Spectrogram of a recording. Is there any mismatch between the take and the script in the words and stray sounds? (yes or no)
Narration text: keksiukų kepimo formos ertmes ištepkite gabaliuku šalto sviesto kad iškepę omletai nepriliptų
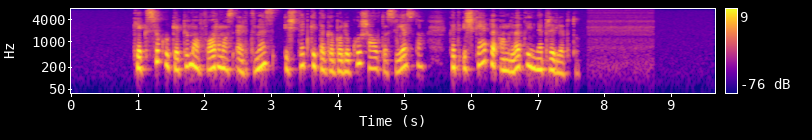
no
